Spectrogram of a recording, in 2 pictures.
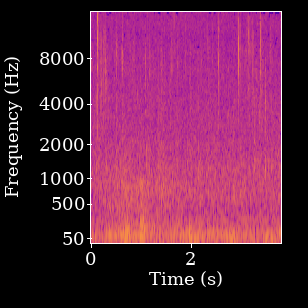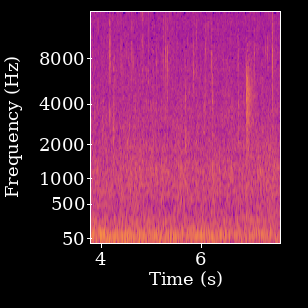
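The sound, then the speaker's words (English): Steady, heavy rain pours down in a dense wash of noise while deep thunder rumbles low and continuous beneath it, enveloping, with no voices. “Think about what it smells like during a rainstorm.”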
